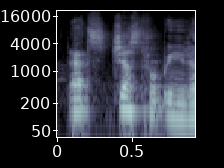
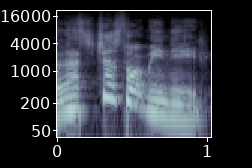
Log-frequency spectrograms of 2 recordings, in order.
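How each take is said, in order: First: "That's just what we need" said evenly, stress on "just", falling at the end; unexcited "That's just what we need", falling off at the end; dry intonation. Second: "That's just what we need" lifted, with a rising push on "just"; bright, lifted read of "That's just what we need"; eager intonation. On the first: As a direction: keep it level and dry, lean on "just". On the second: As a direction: sell it like it's good news, punch "just". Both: Shown as a demonstration. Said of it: "what's the intonation meant to be there".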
